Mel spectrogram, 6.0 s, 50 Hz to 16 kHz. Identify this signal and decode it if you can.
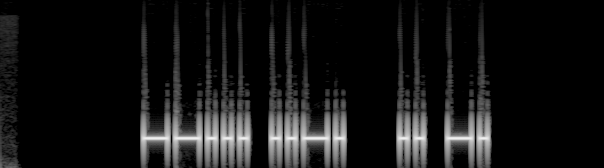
Morse code, heard as a keyed tone, about 15 wpm, 700 Hz. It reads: 7F IN
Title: Field Day Exchanges Encore - 15wpm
